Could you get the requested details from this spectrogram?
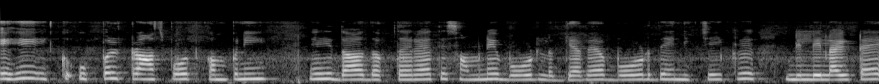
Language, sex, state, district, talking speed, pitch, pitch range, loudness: Punjabi, female, Punjab, Fazilka, 135 wpm, 230 Hz, 220-250 Hz, -17 LUFS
